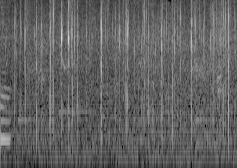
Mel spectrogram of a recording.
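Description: Steady rain falling on wet pavement, an even hiss with many small sharp drop ticks.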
